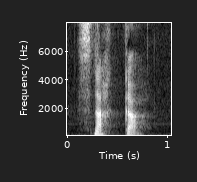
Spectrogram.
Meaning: 1. to talk 2. to boast emptily 3. to reveal secrets (especially during an interrogation)
- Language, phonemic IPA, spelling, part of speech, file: Swedish, /²snakːa/, snacka, verb, Sv-snacka.ogg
